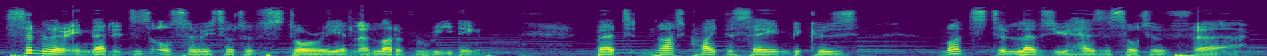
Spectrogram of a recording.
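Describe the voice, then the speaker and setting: A man's voice: lowish voice, moderate pace. A man hosting a gaming video with casual, chatty, easily amused commentary on a game as he plays it. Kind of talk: casual let's play commentary, reading game dialogue aloud. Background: game music.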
